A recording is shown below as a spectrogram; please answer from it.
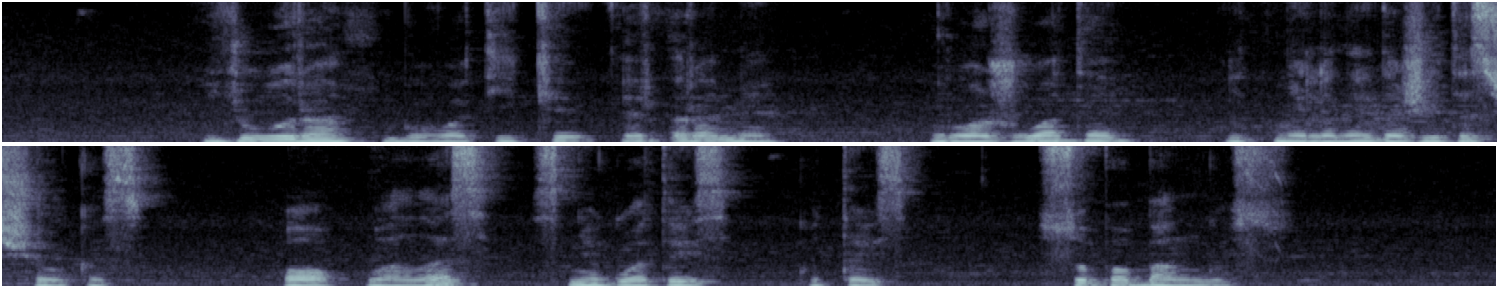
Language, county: Lithuanian, Vilnius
